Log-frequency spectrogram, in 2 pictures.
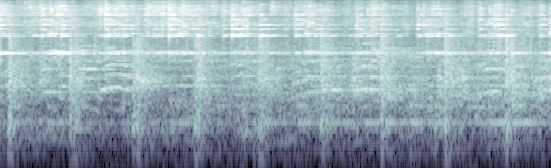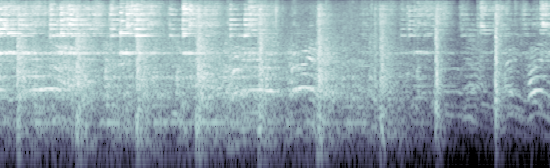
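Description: A crowd murmurs and talks in the background.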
